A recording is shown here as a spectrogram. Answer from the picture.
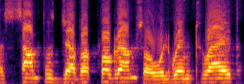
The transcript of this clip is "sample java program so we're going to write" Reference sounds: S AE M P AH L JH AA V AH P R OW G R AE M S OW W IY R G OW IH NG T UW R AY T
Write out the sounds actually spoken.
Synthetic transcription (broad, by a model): S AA M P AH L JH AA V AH P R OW G R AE M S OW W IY L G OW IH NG T UW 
